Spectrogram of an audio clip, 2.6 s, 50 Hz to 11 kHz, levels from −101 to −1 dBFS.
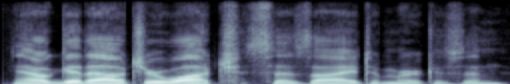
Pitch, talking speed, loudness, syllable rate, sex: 135 Hz, 210 wpm, -16 LUFS, 4.6 syllables/s, male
